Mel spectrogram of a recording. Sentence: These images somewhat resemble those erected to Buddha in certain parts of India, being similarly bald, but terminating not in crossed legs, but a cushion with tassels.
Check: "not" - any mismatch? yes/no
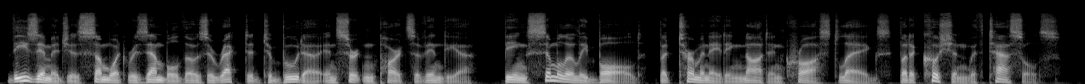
no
